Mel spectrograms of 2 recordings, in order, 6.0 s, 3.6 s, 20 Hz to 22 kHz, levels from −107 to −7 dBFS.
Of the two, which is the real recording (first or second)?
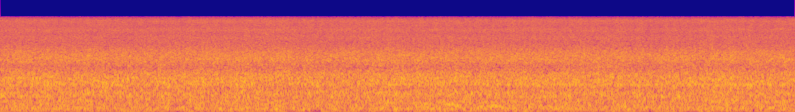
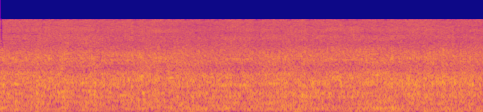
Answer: first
